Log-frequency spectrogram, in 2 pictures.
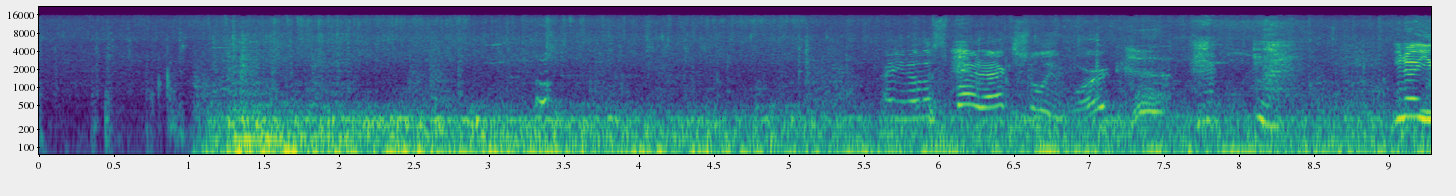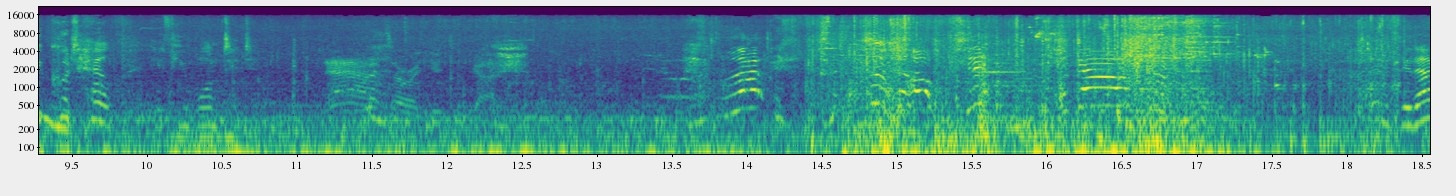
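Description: A heavy cart rumbles along metal rails.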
